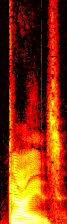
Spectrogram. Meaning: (noun) 1. plural of guy 2. Used to address a group of people regardless of gender; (verb) third-person singular simple present indicative of guy
- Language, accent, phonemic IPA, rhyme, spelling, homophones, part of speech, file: English, US, /ɡaɪz/, -aɪz, guys, guise, noun / verb, En-us-guys.ogg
